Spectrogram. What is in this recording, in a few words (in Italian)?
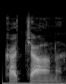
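"caciàna" Veneto dialect; s.f. pacca, sberla, ceffone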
